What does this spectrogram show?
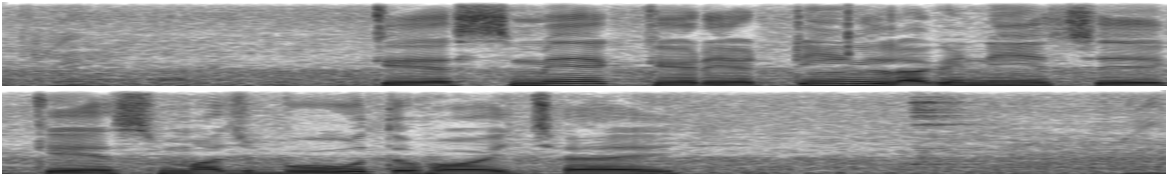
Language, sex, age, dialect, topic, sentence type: Maithili, male, 18-24, Bajjika, agriculture, statement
